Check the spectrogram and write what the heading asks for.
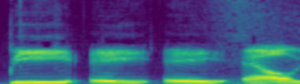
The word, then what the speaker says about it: Baal: Now, you'll see this as a proper name, B-A-A-L. You normally pronounce it Baal.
